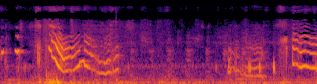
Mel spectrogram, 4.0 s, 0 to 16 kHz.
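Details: A Chihuahua 'talks', recorded 3 March 2024, with a wavering whine that dips and rises over about a second, then quieter muffled murmurs and a faint high whine near the end.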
